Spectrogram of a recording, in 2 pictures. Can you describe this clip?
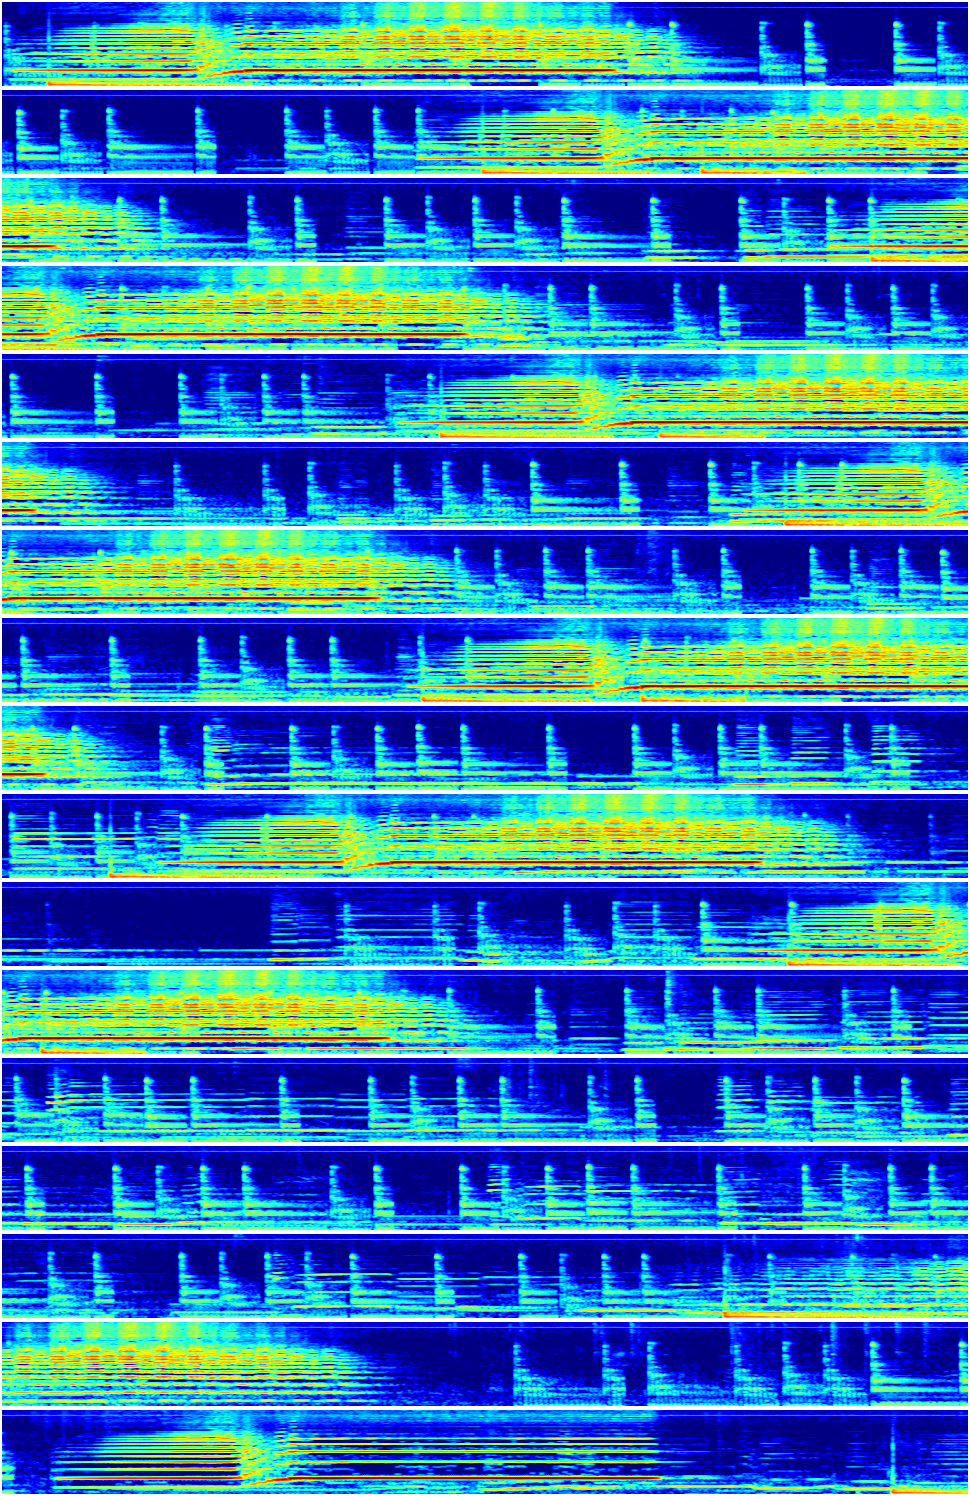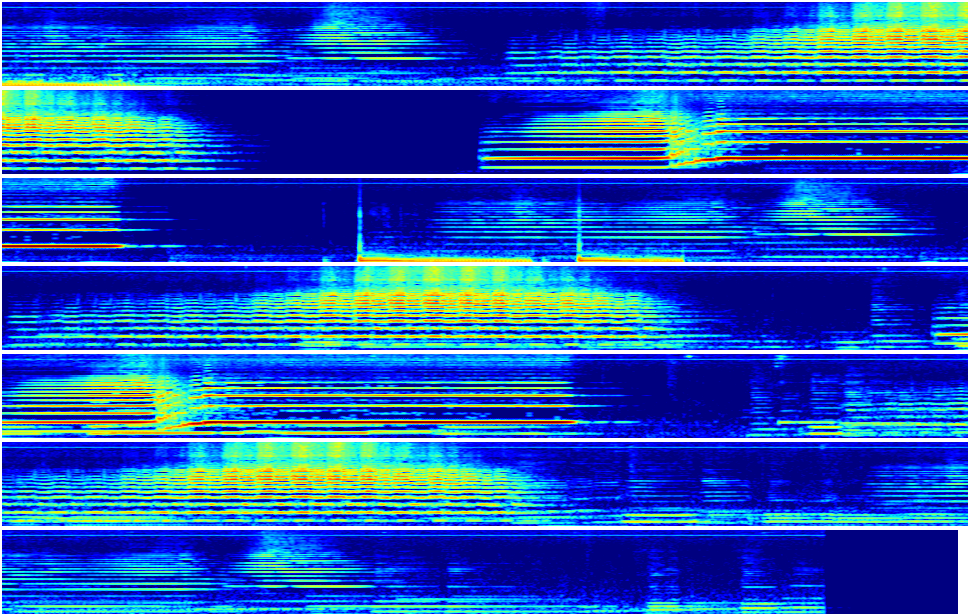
Jazz Improvisation
Fusion, Indie, Jazz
